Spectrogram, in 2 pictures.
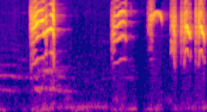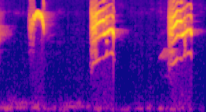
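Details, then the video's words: Sooty-headed bulbul lure chirping used to prompt another bird to sing: bright, sharp chirps and short twittering bursts, spaced roughly a second apart with uneven timing. "Cuit Cuit. Crecet. PANCINGAN AMPUH SOGON AGAR BUNYI"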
